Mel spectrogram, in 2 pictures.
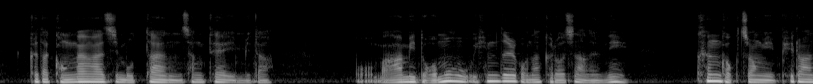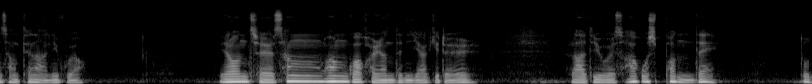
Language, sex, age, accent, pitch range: Korean, male, 20-39, native, 100-125 Hz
